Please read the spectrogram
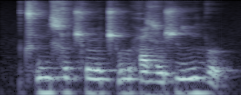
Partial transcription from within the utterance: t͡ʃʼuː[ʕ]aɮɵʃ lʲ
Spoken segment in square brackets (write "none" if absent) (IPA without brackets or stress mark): h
